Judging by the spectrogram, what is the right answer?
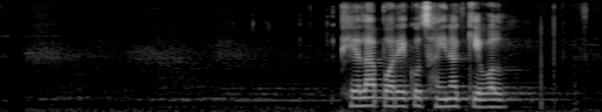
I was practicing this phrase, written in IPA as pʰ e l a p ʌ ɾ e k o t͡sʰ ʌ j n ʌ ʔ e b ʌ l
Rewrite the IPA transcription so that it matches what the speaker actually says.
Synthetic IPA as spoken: pʰ e l a p ʌ ɾ e k o t͡sʰ ʌ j n ʌ k e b ʌ l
